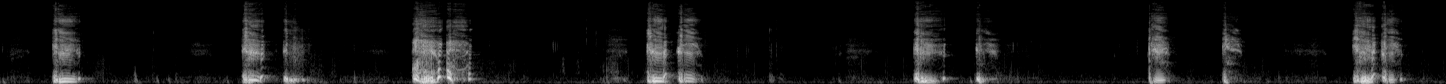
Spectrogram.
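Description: About eight harsh, hoarse coughs, single or in pairs, with pauses between; a barking cough.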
